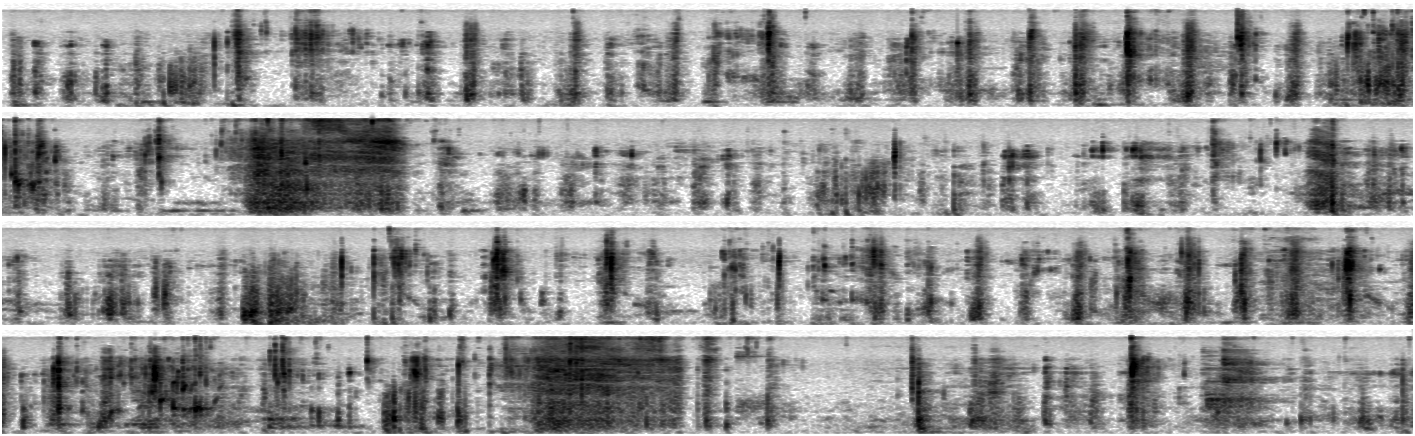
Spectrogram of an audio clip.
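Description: Close-miked eating: mouthfuls of fried vegetables and water-soaked rice (pakhala bhata) being chewed and crunched, in a dense run of irregular crunchy and wet mouth clicks. Now and then there is a longer, noisier chewing sound.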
